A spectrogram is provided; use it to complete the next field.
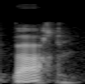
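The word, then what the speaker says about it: parlent: You have to stop pronouncing just before ENT because the ENT is completely silent. So let me repeat once again. Je parle, tu parles, il parle, elle parle, nous parlons, vous parlez, il parle, elle parle.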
